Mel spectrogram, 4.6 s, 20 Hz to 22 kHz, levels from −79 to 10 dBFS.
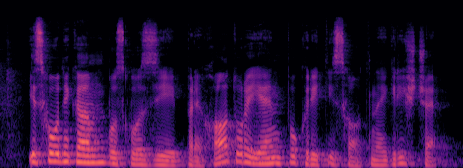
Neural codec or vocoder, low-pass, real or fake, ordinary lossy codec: vocoder, 48 kHz, 128 mel bands, Vocos; 14.4 kHz; fake; none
